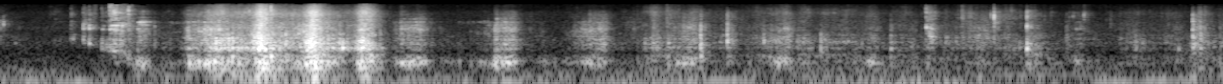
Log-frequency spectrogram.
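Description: A person biting into and chewing a crisp fried potato snack (Jalapeño Grills), with dense crunching in the first two seconds. Fainter, scattered crunches of chewing follow.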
